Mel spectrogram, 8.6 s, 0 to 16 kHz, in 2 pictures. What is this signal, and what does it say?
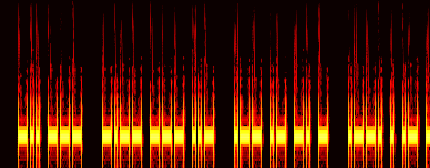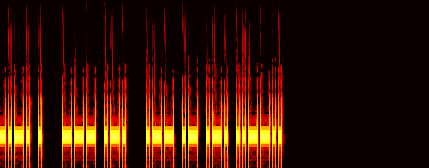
Morse code, heard as a keyed tone, about 40 wpm, 700 Hz. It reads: DO YOU WANT PEACE OR WAR?
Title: Sentences from Top 1500 Words 40wpm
